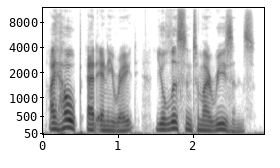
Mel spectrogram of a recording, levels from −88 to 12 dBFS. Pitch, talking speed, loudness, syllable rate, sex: 135 Hz, 205 wpm, -18 LUFS, 5.2 syllables/s, male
